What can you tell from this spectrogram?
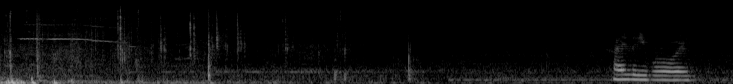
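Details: Manx cat, a tailless domestic breed, reacting to cold icy weather with harsh wind chills as it is brought inside. A short harmonic meow near the end, after footsteps, knocks and a person talking.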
